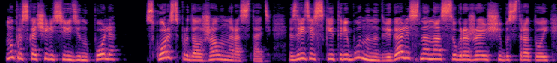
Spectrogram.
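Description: Bright-voiced woman narrating an audiobook. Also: mid-range voice. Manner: steady, expressive reading. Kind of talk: scripted first-person narration.

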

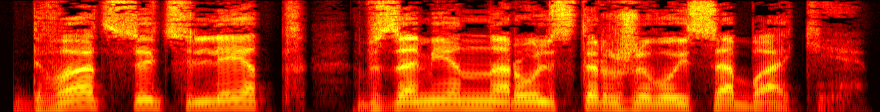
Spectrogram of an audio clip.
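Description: A man putting on a gruff ancient hermit. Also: mid-range voice, very animated, measured pace, no room sound, clean studio sound. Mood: excited. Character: grumpy tiny ancient hermit, bossy and gruff.

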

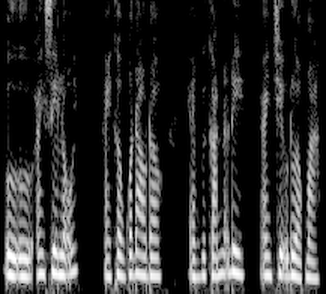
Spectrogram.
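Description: A woman's voice: medium pitch, flat delivery, brisk, dark tone, dry recording, studio quality, close to an everyday voice. A woman reading a story aloud, voicing a flustered, panicky young husband who stammers and repeats himself.

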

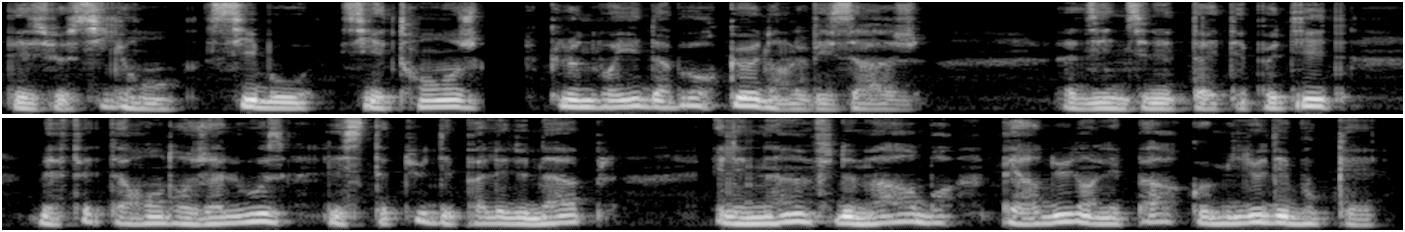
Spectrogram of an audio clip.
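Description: Man narrating an old novel, dark husky voice, steady reading. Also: medium pitch, normal speed. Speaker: audiobook reader.

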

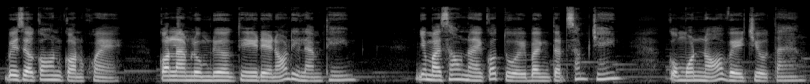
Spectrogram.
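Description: A woman's voice: mid-range voice, normal speed, faint music behind, natural voice. A woman voicing a poor, desperate older father who pleads hesitantly. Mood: pleading.

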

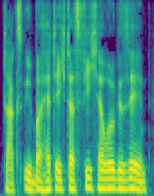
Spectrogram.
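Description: Guy voicing a talkative big x-ray nurse, deep dry voice. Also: steady tone, fairly quick, a little mellow, dry recording. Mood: chatty. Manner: talkative, tops every story. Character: chatty sturdy female X-ray nurse.

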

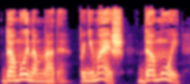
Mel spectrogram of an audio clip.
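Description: A woman's voice: mid-range voice, measured pace, no room sound, clean studio sound, close to an everyday voice. A woman voicing a teasing young adult brother who snorts and bosses others around. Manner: mocking, bossy.

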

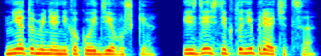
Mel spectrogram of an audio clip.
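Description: A woman's voice: on the low side, fairly quick, darkish tone, no room sound, studio quality, natural voice. A woman reading an audiobook, voicing a stubborn, injured young man who speaks curtly through clenched teeth. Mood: defensive. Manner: curt, clenched.

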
